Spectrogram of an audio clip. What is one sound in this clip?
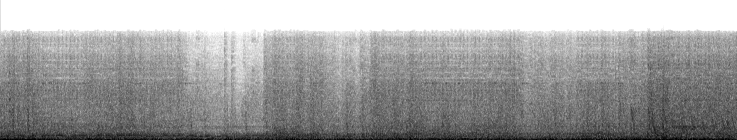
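Robot weapons fire in rapid bursts.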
